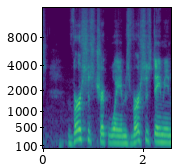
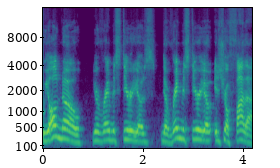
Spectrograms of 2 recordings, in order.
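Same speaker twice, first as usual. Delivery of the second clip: put-on slight Nigerian accent, raised voice, loud; 3 semitones higher, 5 dB louder than usual. Retelling what Obafemi said to him, do Obafemi's Nigerian accent. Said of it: "with his little Nigerian accent".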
